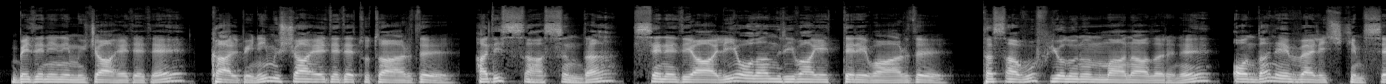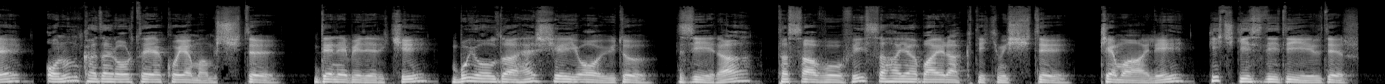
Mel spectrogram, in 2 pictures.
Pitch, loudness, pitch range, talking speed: 115 Hz, -15 LUFS, 105-130 Hz, 85 wpm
